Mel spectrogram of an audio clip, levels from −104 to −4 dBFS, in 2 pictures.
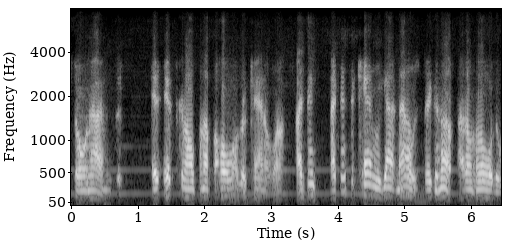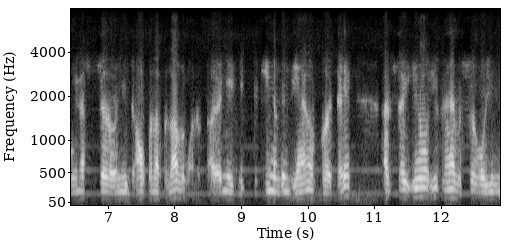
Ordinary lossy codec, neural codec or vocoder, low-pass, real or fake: Opus, 24 kbps; codec, 44.1 kHz, 2.6 kbps, SNAC; 7.2 kHz; fake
